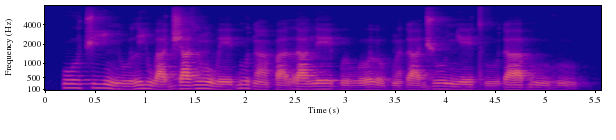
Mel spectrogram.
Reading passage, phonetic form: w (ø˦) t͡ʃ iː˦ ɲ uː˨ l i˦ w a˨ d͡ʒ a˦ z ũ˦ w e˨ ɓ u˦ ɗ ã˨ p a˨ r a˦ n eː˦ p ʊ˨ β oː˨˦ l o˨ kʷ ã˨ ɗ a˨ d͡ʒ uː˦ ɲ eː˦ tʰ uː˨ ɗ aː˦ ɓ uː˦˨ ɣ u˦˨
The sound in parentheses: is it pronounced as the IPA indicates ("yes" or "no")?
no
